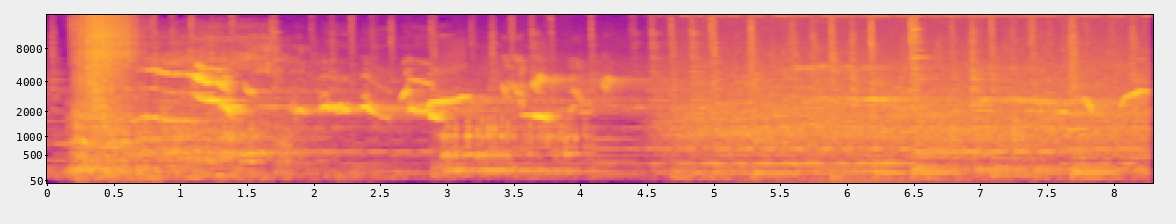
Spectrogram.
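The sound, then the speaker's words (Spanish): Deep, rumbling tiger roars fill a dense wild soundscape, layered with scattered bird chirps and a steady surf-like wash throughout; no one speaks. “Y los tigres, todos con las mismas rayas que sus padres.”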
